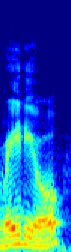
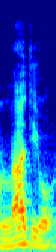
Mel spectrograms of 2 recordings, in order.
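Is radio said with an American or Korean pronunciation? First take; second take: American; Korean. First: It is said with an American pronunciation. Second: It is said with a Korean pronunciation. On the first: "So American pronunciation, like a radio" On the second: "pronounce like a radio, like Korean"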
